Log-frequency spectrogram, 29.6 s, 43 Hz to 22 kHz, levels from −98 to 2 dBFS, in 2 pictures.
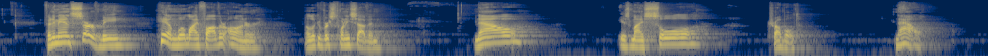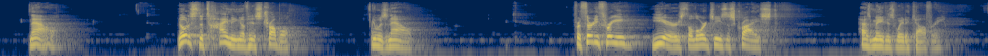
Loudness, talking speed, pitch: -20 LUFS, 90 wpm, 175 Hz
